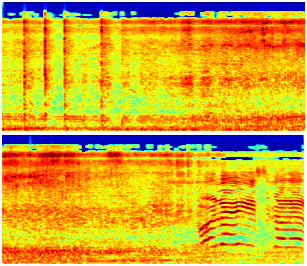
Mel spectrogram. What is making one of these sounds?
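Motorcycle engines rev loudly close by.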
